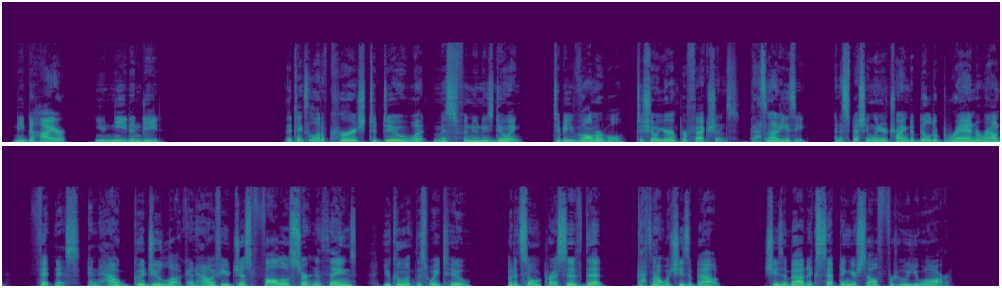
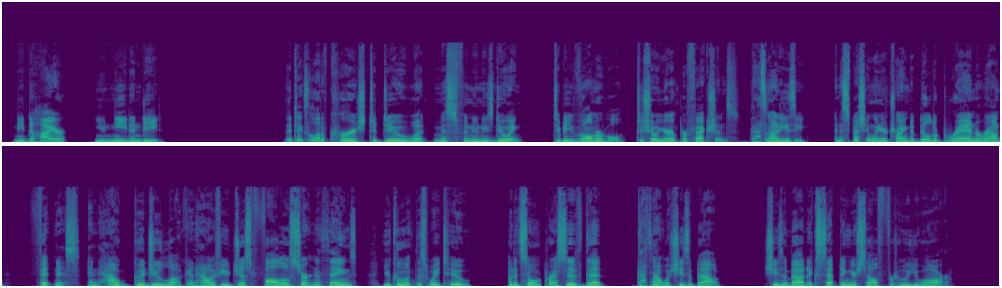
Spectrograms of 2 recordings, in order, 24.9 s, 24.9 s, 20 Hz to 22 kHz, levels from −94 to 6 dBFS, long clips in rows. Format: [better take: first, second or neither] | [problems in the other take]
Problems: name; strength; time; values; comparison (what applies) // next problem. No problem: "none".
neither | none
